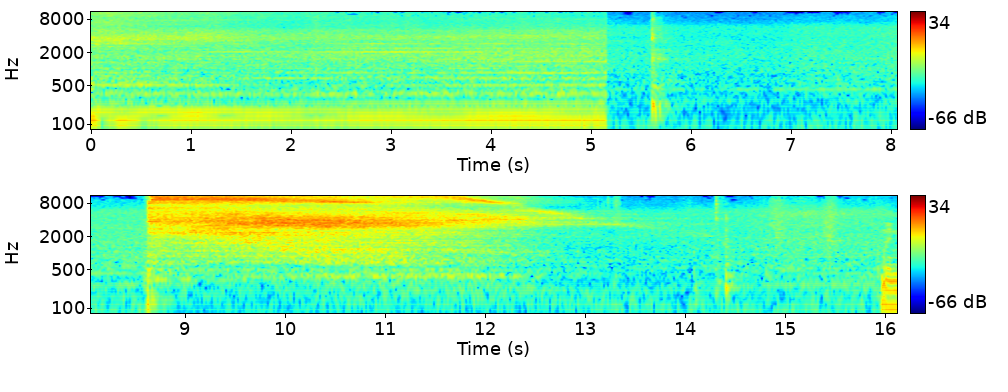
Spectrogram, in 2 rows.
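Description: A TC 350 FLR tabletop vacuum chamber packaging machine runs with a steady low pump drone, then a click, a brief pause and a loud rushing hiss of air returning that fades slowly, followed by quieter mechanical clicks.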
